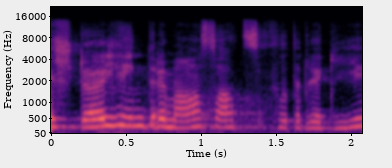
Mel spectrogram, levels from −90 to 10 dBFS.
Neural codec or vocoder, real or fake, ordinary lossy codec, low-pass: codec, 44.1 kHz, 2.6 kbps, SNAC; fake; none; 14.4 kHz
